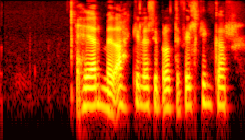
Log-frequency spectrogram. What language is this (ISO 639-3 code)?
isl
